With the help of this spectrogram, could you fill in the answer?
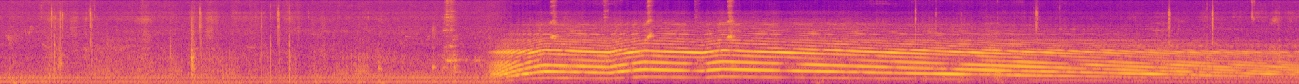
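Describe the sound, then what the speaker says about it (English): A loud siren kicks in after a stretch of quiet low hum, its wailing tone rising and then slowly gliding downward as it continues. "That's the siren."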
